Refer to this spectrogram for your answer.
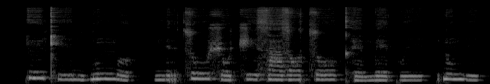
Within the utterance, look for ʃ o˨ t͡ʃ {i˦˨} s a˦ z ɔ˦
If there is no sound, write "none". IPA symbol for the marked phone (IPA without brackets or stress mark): i˦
